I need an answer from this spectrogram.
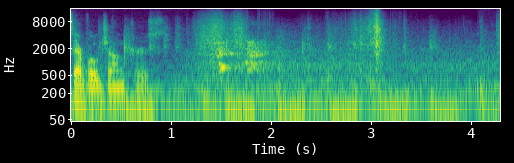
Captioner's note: dog barking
